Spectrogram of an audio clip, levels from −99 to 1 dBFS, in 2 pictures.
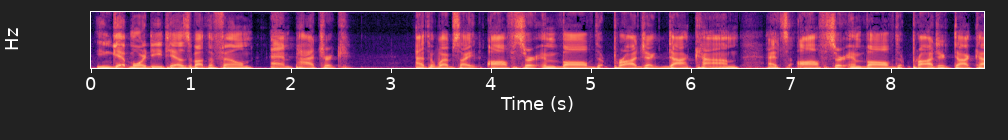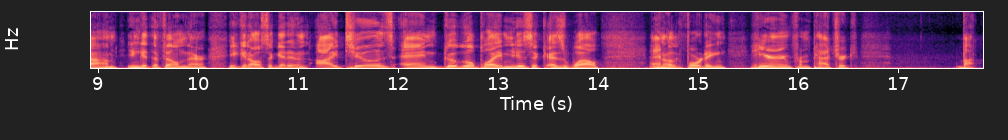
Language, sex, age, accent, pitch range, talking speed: English, male, 50-69, American, 90-120 Hz, 150 wpm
